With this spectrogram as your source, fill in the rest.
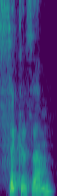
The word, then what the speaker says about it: Sikhism: is created which is kind of interesting it's Sikhism it's this is pronoun how it's pronounced Sikhism and it's led by a man named guru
